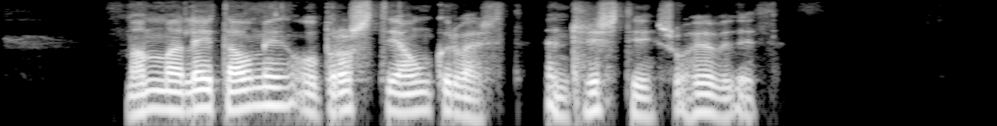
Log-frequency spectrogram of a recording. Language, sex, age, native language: Icelandic, male, 20-29, Icelandic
